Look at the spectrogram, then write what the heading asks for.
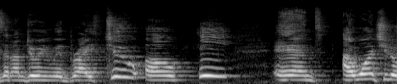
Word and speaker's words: Tuohey: Tuohey. No! Although everyone calls me Tuohey though. Yeah, fair, what is it? Tuohey. Like Ratatouille. Tuohey, okay?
